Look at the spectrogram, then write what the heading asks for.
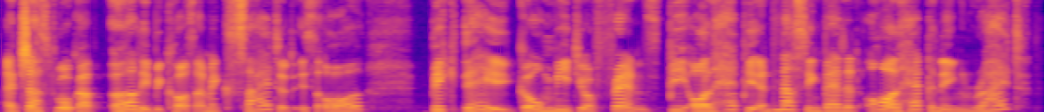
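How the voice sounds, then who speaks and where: Man as a showy female storybook unicorn, raised pitch, exaggerated, eager to please. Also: lively intonation, moderate pace, fairly bright tone. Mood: forced cheer. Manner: theatrical, exaggerated.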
